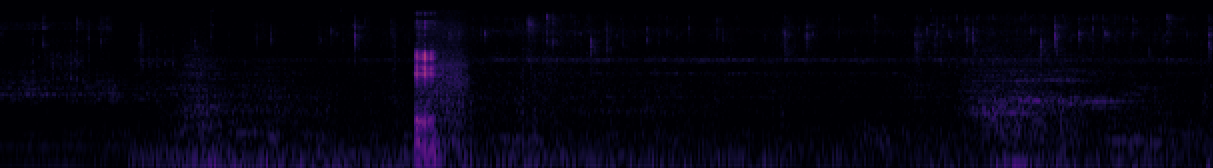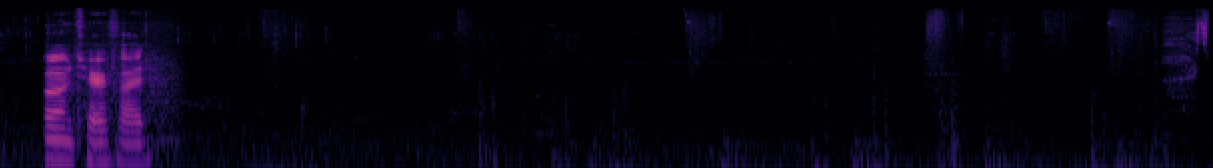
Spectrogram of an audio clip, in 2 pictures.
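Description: Footsteps thud on a metal floor.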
